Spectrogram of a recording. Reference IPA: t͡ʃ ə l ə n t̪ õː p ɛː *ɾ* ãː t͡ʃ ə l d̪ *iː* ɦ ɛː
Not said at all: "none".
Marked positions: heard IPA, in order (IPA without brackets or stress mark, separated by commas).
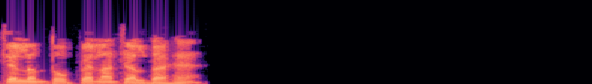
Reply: l, aː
